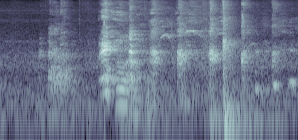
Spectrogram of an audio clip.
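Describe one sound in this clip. Young men laugh together close by.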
